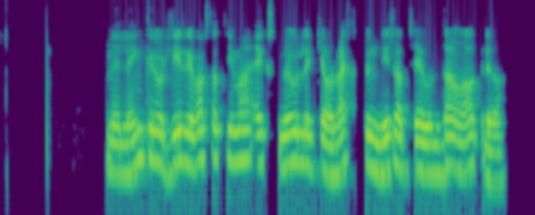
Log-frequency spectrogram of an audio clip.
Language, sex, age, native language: Icelandic, male, 30-39, Icelandic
